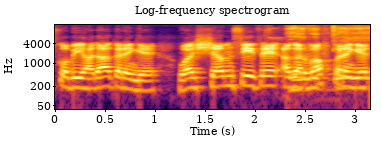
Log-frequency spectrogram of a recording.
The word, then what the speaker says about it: والشمس: کس طرح ہوں گے، واو شین زبر والشین، میم زبر شم، والشم، سین زیر سی، والشمس، وقفا والشمس، ٹھیک ہے۔ اب یہاں پر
